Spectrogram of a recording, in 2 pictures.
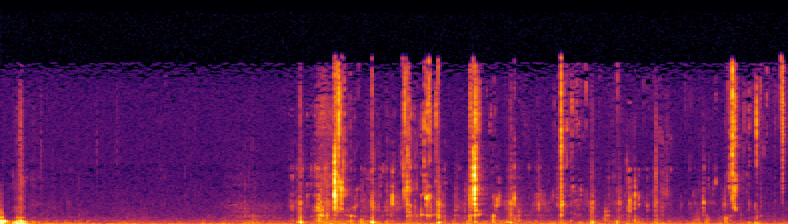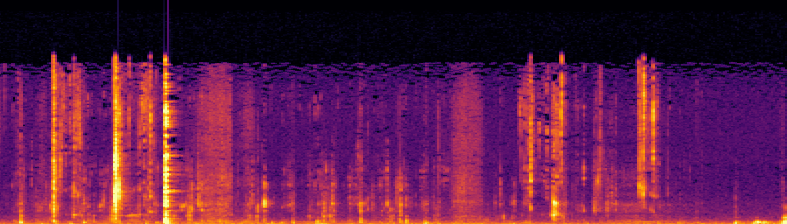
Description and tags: Very lound eating/smacking
smacking, loud, eating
